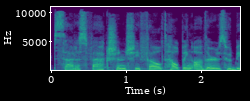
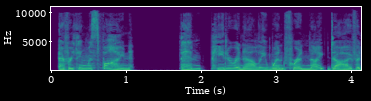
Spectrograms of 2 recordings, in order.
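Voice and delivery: a touch higher, tense retelling; lightly voiced distraught mother; 5 semitones higher than usual. Mother telling Cindy of the lost bride, distraught. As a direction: tell the disaster, breaking on never. Dana's voice in story.

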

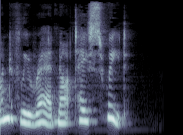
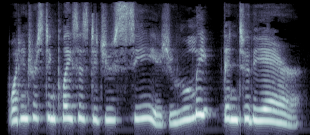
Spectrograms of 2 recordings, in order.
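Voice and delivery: high voice soaring upward; excited wonder; 7 semitones higher than usual. A narrator's reading. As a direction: get carried away by your imagination. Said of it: "Excited by his own imagination".

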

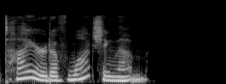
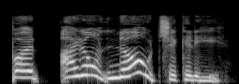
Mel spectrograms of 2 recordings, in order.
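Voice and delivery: high, loud protest, falling off at the end; acted wail of protest; 8 semitones higher, 4 dB louder than usual. A narrator's reading. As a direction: object emphatically, pitch jumping up. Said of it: "Lainey protested".

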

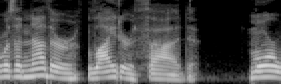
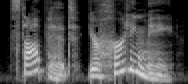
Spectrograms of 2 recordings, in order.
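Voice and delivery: high, distressed woman's cry; pained protest; 7 semitones higher than usual. A narrator's reading. Woman to the man who is hurting her, high pained protest. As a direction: protest in pain, pitch jumping up. Woman being hurt in a quarrel.

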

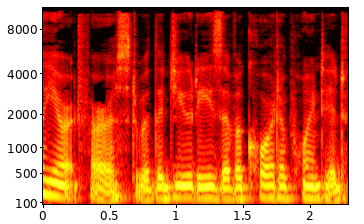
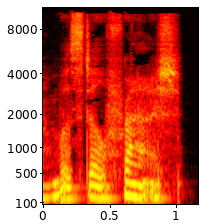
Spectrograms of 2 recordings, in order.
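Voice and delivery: ordinary delivery

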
